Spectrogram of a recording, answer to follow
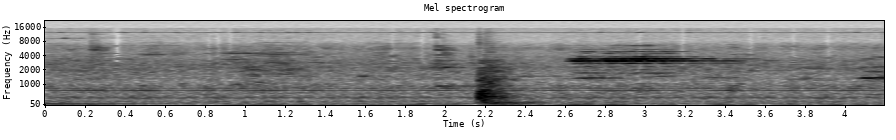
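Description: Hydraulic elevator car travelling, with a steady hum and rumble. About two seconds in there is a sudden loud clunk, followed by a brief high squeal.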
